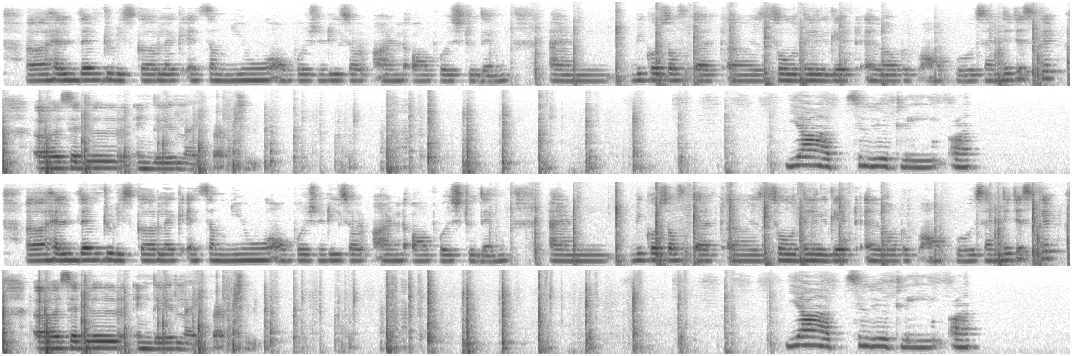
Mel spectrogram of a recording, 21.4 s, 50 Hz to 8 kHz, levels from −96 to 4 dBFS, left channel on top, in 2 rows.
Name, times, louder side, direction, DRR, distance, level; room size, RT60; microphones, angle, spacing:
voice 1, 0.0-13.2, right 3 dB, 90° right, 1.4 m, -34 dB
sound 1, 4.9-5.4 5.7-5.8 6.1-6.3 6.5-8.5 8.8-9.5 9.7-14.2 14.5-15.8 16.0-16.6 16.9-17.2 17.4-17.6 17.9-18.0 18.3-18.4, right 5 dB, 60° right, 0.9 m, -38 dB
voice 2, 18.5-20.3, right 2 dB, 20° right, 1.8 m, -33 dB
9.2 x 3.8 x 4.4 m
head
